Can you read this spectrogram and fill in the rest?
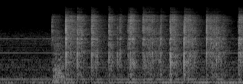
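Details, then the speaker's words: Harbor Freight Flux 125 flux-core welder laying a short bead with wire speed set too low for the steel thickness: arc sputters in uneven crackling pops instead of a steady sizzling-bacon sound. "Now, a good weld should sound like sizzling bacon on an oven. As you just heard a second ago, that sounded nothing like sizzling bacon on an oven."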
